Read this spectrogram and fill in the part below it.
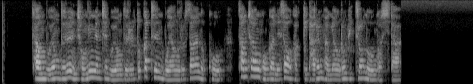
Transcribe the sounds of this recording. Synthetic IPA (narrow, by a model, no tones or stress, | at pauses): taɯmːojʌŋdɯɾɯnt͡ɕʌŋɲiŋmjʌnt͡ɕʰe̞mojʌŋdɯɾɯɭt͈ok͈atʰɯnmojaŋɯɾos͈aanokʰosʰamt͡ɕʰaʌnkoŋɡane̞sʰʌkak͈̚itaɾɯnpaŋɦjaŋɯɾopitʰɯɾʌnoɯnɡʌɕʰi̥d̥a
